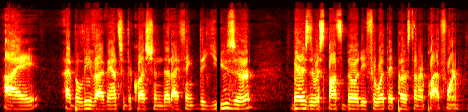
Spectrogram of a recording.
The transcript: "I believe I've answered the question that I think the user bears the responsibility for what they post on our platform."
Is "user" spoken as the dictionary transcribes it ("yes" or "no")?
yes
